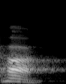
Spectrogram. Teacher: ह अगर आप बोल रहे हैं तो यह काकल्य व्यंजन के अंतर्गत आएगा।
